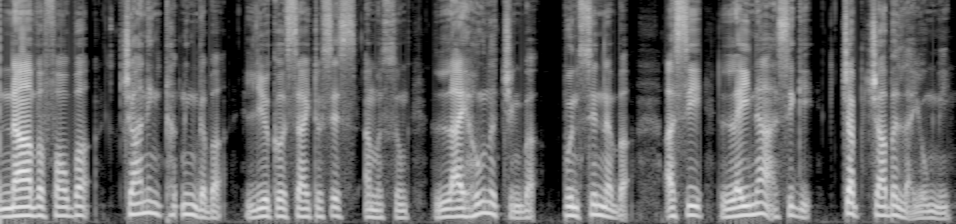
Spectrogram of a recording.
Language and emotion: Manipuri, neutral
